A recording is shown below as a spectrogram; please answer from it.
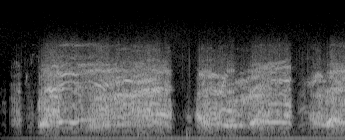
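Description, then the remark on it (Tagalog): A pig squeals loudly in three long, shrill bursts, each lasting about a second, separated by brief pauses, with no talking. “Inguyod ang rayna ang baboy nga naguli nga durong iwik igpulos lang nang ig maburing.”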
